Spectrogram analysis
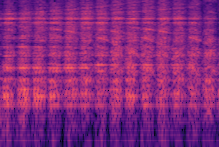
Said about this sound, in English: So this loud fucking room is the engine room, and nobody belongs in here except for the engineers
